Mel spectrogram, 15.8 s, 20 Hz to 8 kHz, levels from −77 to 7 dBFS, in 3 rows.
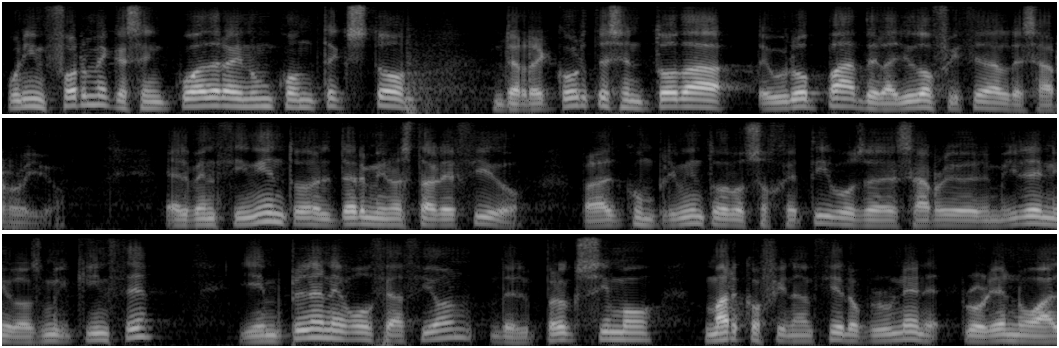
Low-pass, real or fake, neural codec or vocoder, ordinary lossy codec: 7.2 kHz; fake; codec, 16 kHz, 0.7 kbps, FocalCodec; none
